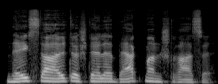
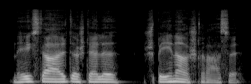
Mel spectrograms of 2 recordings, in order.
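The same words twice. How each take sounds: First: Raised announcer voice; tram announcement. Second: Slow, loud announcer call; tram announcement. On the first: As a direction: call the stop like a tram speaker. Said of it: "Da kommt die Ansage". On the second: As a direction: announce the stop like a tram speaker. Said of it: "tönt die Ansage". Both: Acted.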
